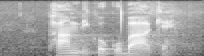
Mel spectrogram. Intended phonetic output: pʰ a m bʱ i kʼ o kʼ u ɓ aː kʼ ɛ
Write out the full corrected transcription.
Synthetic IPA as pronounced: pʰ a m bʱ i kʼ o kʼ u ɓ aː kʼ ɛ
